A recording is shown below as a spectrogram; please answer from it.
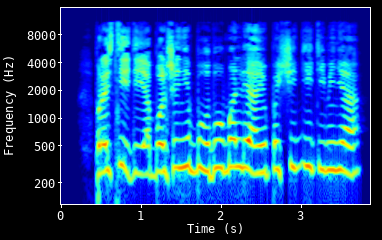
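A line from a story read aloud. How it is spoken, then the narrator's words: Squealing, pleading. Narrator (Russian): Визжал мужик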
